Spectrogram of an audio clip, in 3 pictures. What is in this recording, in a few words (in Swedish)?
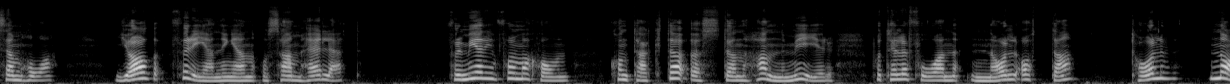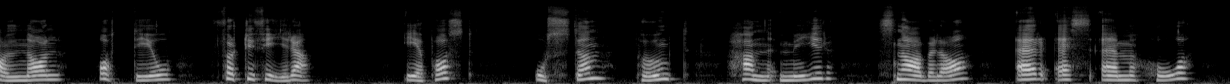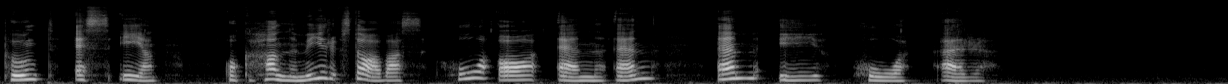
annons; ny studiecirkel fran rsmh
